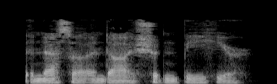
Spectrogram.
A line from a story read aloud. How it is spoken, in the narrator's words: Kalad said softly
